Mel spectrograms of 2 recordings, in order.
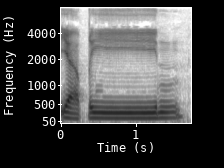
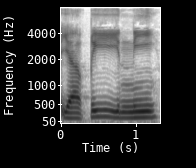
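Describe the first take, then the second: First: The word ends on a silent final n. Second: The word ends with an added i vowel. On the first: The speaker calls it right. "berhenti kita di huruf nun, kita baca yakin" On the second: The speaker calls it wrong. "Jangan dibaca yakini baru berhenti"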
